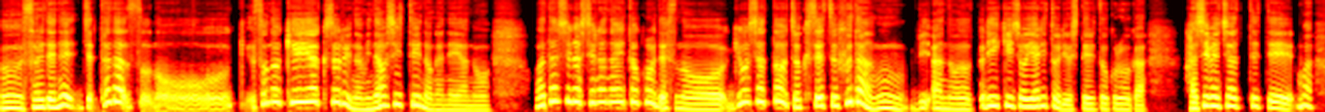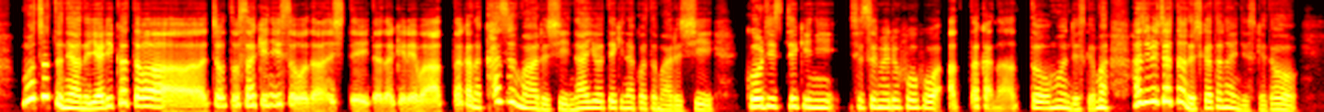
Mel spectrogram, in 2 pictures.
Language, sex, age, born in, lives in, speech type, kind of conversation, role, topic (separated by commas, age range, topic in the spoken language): Japanese, female, 55-59, Japan, United States, conversation, advice, user, 不安で作業を先延ばししてしまうとき、どうすれば始められますか？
